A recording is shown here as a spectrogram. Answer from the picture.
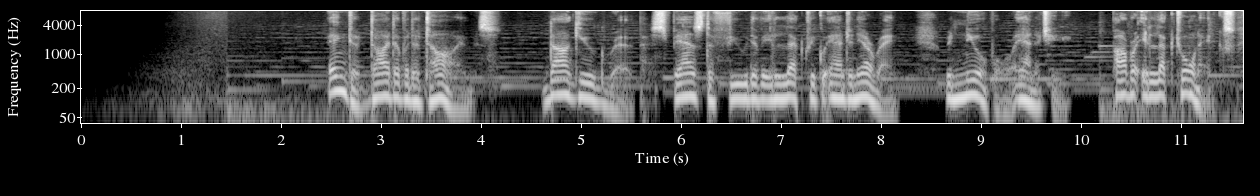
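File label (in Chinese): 男 磁性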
